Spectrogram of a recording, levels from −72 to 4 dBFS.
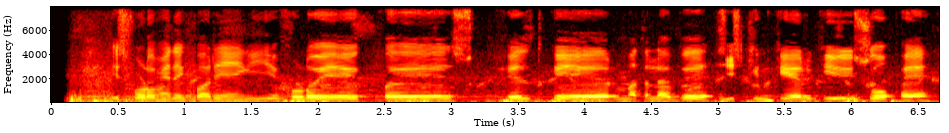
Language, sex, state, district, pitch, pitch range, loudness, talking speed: Hindi, male, Rajasthan, Bikaner, 180 Hz, 175-180 Hz, -15 LUFS, 155 wpm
